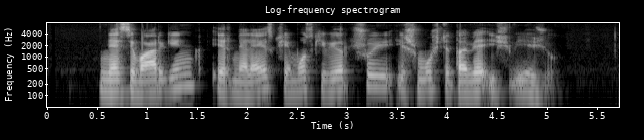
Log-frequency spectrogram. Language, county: Lithuanian, Klaipėda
